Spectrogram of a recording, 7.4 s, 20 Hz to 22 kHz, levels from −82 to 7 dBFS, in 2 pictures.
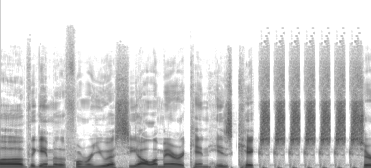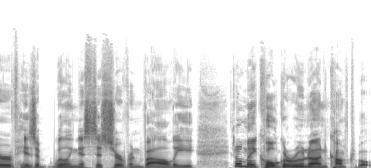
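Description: Speech, with the disc stuck on one turn: from 2.69 to 3.60 s the laser keeps jumping back, replaying the same 151 ms of audio six times in a fast, even stutter with a brief mute at each jump.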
